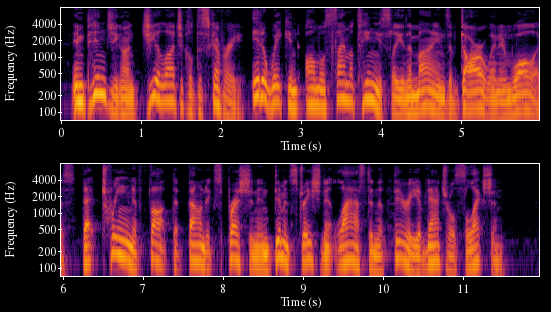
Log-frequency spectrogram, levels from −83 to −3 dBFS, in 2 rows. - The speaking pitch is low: Yes, low, 120 Hz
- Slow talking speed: No, average, 160 wpm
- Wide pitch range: Yes, wide, 8.5 semitones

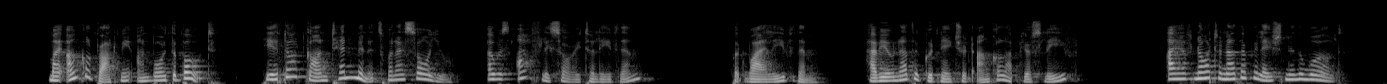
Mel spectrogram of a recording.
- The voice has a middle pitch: No, high, 195 Hz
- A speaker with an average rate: No, fast, 210 wpm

